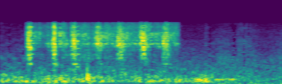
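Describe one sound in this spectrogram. A brush scrubs against paper.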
